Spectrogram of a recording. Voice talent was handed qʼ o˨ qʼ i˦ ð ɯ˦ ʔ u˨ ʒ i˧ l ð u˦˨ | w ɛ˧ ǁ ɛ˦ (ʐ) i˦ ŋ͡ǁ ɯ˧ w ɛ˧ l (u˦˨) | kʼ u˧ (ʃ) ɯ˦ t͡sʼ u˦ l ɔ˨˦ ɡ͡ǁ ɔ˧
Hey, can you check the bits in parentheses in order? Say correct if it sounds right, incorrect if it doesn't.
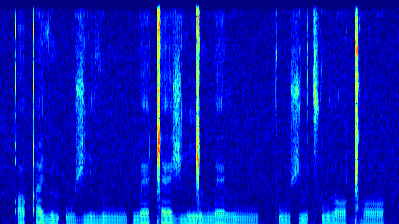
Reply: incorrect: ʒ, correct, correct

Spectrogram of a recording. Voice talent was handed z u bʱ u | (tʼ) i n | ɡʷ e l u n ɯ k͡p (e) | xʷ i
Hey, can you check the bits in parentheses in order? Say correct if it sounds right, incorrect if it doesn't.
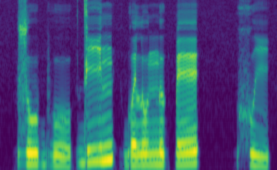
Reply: incorrect: d, correct

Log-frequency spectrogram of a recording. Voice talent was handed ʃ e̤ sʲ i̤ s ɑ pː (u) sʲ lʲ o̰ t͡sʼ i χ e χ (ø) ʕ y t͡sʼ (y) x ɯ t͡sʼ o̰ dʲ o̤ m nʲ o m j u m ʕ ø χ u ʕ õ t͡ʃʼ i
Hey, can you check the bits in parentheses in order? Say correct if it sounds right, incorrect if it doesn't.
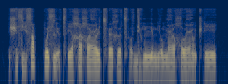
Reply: correct, correct, incorrect: ø

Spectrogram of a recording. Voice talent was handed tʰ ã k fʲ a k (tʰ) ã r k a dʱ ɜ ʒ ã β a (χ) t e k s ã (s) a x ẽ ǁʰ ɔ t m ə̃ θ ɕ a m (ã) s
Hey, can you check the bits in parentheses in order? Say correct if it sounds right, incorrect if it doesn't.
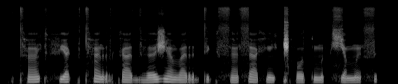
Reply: correct, incorrect: r, correct, incorrect: ə̃

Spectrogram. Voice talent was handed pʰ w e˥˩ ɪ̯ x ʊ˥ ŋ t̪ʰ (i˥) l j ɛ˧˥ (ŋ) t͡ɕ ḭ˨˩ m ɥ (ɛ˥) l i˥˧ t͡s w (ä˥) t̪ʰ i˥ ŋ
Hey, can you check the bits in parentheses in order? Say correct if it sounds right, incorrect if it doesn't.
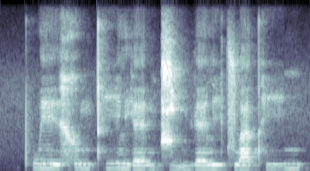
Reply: correct, incorrect: n, correct, incorrect: ä˥˩

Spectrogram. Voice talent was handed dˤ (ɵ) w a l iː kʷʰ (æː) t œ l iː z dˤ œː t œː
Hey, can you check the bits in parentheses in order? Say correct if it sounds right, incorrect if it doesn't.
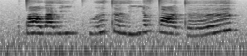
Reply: incorrect: œ, incorrect: əː

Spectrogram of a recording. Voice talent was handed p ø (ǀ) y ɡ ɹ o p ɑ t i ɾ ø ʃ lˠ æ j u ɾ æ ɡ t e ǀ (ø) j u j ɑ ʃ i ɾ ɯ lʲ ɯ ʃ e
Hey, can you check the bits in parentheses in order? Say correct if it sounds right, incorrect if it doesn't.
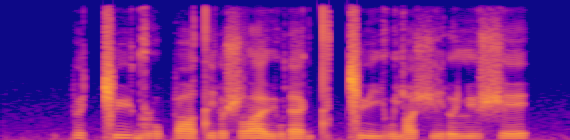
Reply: correct, incorrect: y

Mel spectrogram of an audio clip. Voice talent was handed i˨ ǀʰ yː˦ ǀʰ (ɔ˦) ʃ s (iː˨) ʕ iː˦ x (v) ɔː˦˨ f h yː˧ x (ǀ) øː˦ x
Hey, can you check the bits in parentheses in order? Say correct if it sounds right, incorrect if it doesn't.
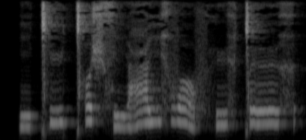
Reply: correct, correct, correct, correct

